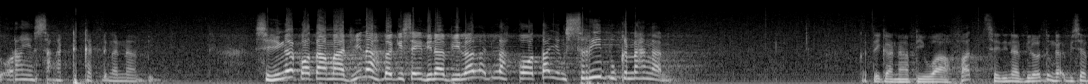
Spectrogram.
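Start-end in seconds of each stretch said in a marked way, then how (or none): 2.6-6.7 high, loud preaching swell; rousing sermon peak; impassioned preaching. Acted. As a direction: let the memory swell up. Preacher builds emotion about Madinah.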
